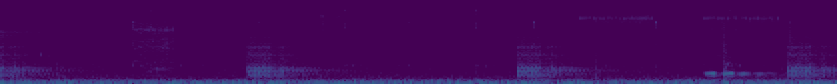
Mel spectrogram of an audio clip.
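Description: Short electronic tones sound as wires snap into place.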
